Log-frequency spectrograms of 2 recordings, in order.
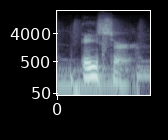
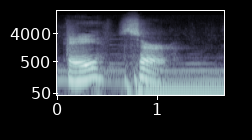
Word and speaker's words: Acer: starting with an a this one is pronounced Acer a sir Acer Acer back to another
